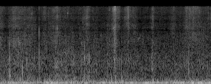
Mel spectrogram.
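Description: Rustling and scraping of a bicycle handlebar mitt (pogie), its windproof shell and fleece lining handled close by, with a quick irregular string of small clicks and a low rumble underneath.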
